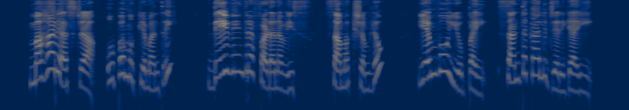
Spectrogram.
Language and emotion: Telugu, neutral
